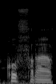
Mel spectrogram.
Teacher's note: کفرن کو وقف کی صورت میں کفرا پڑھیں گے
